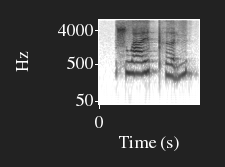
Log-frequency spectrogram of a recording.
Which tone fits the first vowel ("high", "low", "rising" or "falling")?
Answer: rising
